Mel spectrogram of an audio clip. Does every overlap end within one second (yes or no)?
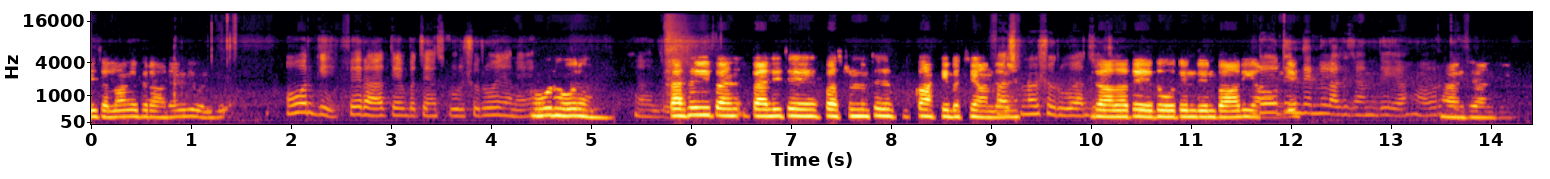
yes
